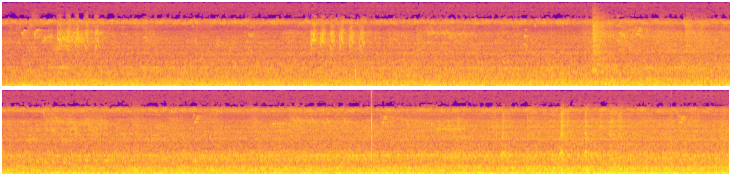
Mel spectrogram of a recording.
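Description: Low, steady rumble of a distant electric-hauled passenger train approaching, growing slowly louder towards the end, with scattered high chirps over it.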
